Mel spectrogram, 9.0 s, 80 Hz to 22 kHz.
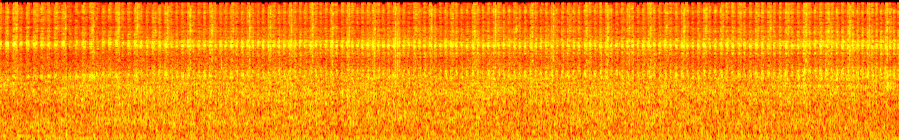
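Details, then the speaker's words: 1998 Polaris 400 liquid-cooled two-stroke 4x4 ATV with previously melted piston damage: flat muffled drone at idle turned fully up, bogging and badly lacking power; died when choke pulled. "It sounds like it's lacking on power real bad. I got it idled all the way up far as it'll go and it's it's bogging real bad."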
